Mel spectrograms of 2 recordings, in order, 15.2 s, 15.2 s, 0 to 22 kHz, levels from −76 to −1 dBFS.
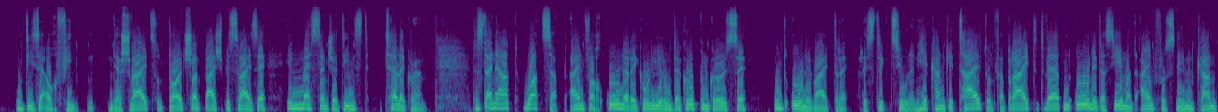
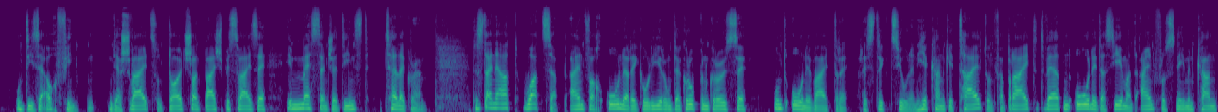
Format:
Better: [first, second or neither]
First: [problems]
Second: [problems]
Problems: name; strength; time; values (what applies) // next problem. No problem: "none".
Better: second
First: distortion; slight; 11% of the sound clipped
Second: none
